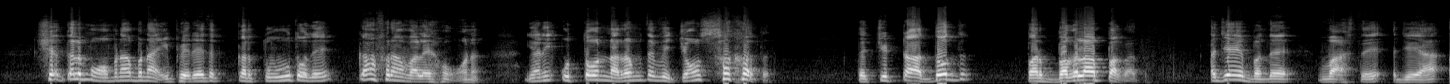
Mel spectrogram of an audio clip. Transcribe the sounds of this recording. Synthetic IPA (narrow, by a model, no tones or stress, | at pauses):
ʃəkəlmoːmnãːbənaːiːpʰɪɾeːt̪eːkəɾt̪uːt̪õːd̪eː | kaːpʰɾãːʋaːleːho̰ːn | jaːniːʔʊt̪ːõːnəɾəmt̪eːʋɪt͡ʃːõːsəkʰət̪ | t̪eːt͡ʃɪʈːaːd̪ʊd̪ | pəɾbəɡlaːpəɡə̰t̪ | əd͡ʒeːbənd̪ɛː | ʋaːst̪eːəd͡ʒeːaː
